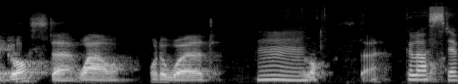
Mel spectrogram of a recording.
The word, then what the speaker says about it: Gloucester: Gloucester. Very similar to Leicester because you just pronounce Gloucester.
